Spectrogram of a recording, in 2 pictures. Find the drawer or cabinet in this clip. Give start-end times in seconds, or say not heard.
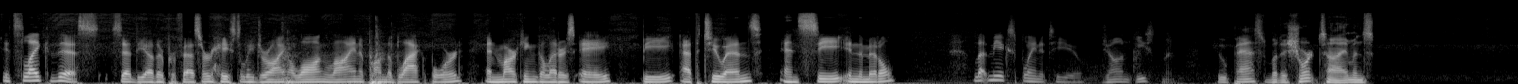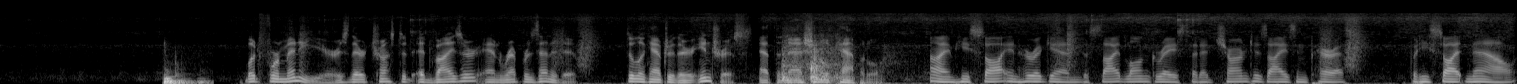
2.7-4.0, 16.8-17.3, 23.0-23.8.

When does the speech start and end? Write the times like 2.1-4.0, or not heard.
0.0-13.8, 17.6-30.3.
